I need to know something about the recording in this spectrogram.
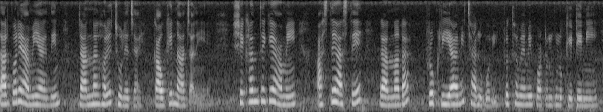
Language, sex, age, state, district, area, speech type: Bengali, female, 60+, West Bengal, Purulia, urban, spontaneous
